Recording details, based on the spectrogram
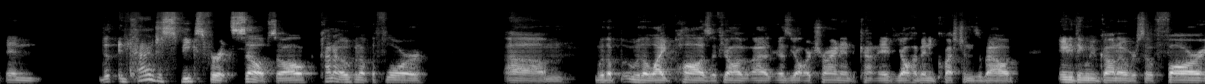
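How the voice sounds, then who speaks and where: A young man, a distillery blender talking through a tasting in a rambling, enthusiastic way. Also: on the low side. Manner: rambling, enthusiastic, lots of fillers. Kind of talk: casual tasting talk.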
